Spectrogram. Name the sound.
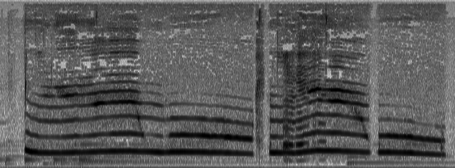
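cat howling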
